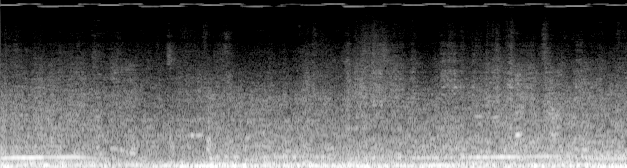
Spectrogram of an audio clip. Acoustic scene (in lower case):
bus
